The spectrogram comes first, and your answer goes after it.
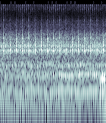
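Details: Mitsubishi Space Star at idle: quick, even light knocking at about eight beats a second over a steady idle, identified as piston slap.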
